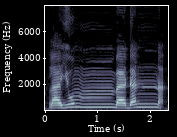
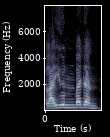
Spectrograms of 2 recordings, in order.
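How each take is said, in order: First: The nasal before the b sounds like m. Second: The nasal before the b sounds like n. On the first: The speaker calls it right. "tetapi berubah menjadi mim" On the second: The speaker calls it wrong. "tidak layun badan"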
